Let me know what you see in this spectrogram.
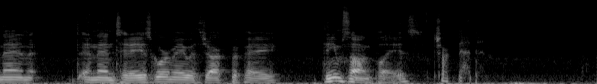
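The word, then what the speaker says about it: Pépin: Pepin.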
